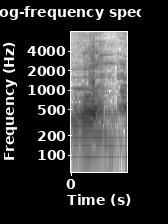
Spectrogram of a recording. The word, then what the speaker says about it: Gonda: Tata ou tata on dit on écrit Gonda. Ah mais on prononce à kikongo en on dit Wonda.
